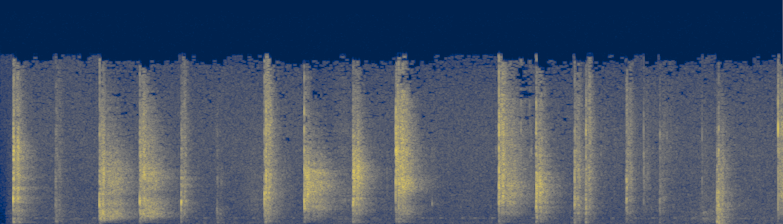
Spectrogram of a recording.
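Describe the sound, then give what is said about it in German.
Hands slap together again and again in a handshake, making many sharp, loud claps in a fairly steady rhythm that lasts several seconds. “Handschlag.”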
